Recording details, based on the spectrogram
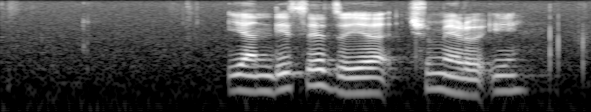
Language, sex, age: Venda, male, 23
